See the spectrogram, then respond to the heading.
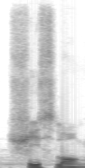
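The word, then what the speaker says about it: chaise longue: The ue e is silent. So, chis long is pronounced as she's long.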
